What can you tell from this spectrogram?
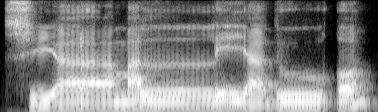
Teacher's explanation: Mad thobi'i juga dibaca panjang dua harakat. Fathah tanwin bertemu dengan huruf lam. Bacaan idgham bila ghunah masuk dengan tidak mendengung.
